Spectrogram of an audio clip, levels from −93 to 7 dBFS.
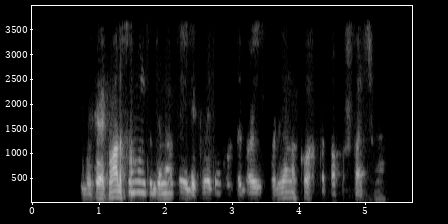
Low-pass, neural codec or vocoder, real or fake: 3.6 kHz; codec, 16 kHz, 1 kbps, X-Codec, HuBERT features, trained on balanced general audio; fake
